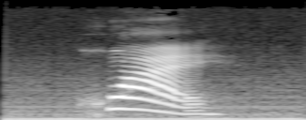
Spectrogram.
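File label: "huai", Mandarin Chinese pinyin, fourth tone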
